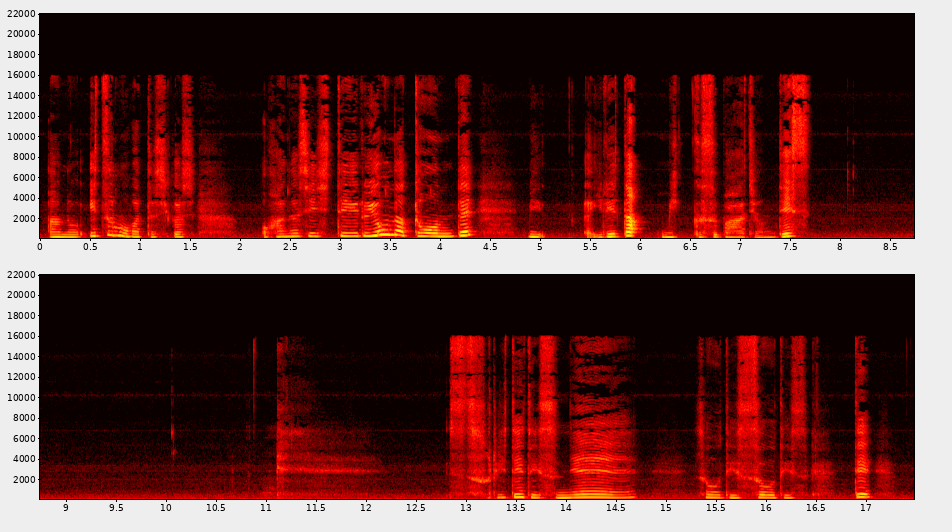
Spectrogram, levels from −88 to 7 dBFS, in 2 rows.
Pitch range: 245-330 Hz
